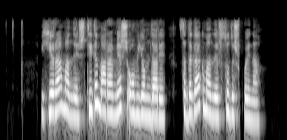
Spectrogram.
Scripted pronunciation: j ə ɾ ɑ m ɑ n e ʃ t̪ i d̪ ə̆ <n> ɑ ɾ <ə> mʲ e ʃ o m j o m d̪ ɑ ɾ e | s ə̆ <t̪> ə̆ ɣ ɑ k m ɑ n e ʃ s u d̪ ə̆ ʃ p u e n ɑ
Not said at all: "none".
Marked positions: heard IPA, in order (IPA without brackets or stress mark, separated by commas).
m, ɑ, d̪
